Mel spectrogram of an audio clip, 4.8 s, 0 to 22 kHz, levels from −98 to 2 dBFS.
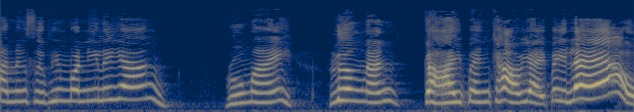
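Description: A speech clip with a drift correction step. From 2.54 s to 3.22 s the sound slows by 6% and drops 107 cents, about a semitone. It then snaps back. Clock-matching software likely changed the playback rate in one step to correct its buffer.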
